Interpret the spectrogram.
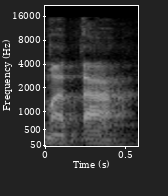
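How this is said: The vowels are a then a. This is the A A dialect form. "A A menyebut mata"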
